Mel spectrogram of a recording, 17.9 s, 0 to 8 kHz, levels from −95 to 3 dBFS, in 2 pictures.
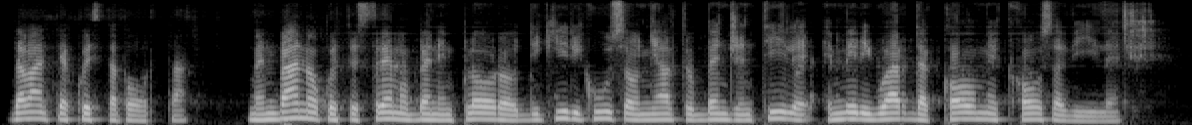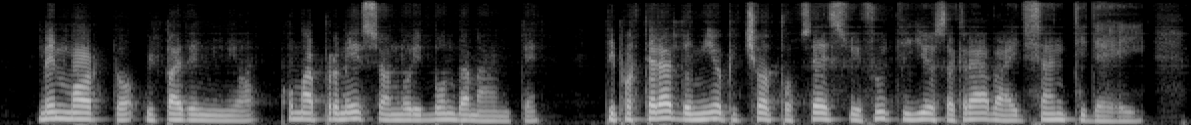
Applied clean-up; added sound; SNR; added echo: neural mask model DeepFilterNet 3.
